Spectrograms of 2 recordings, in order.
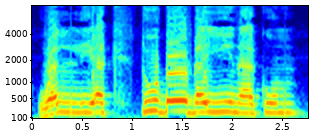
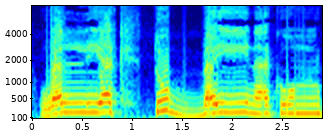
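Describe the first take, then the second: First: The two b sounds are pronounced separately. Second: The two b sounds merge into one doubled b. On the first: The speaker calls it wrong. "فالعرب أبدا ما تقول وليكتب بينكم، لا يفعلون ذلك ويعدونه لحنا قبيحا" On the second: The speaker calls it right. "بل يقولون وليكتب بينكم كاتب بالعدل"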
